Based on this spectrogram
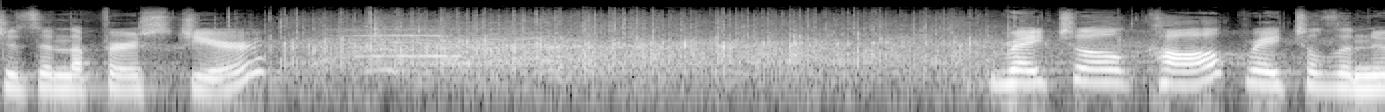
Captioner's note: applause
